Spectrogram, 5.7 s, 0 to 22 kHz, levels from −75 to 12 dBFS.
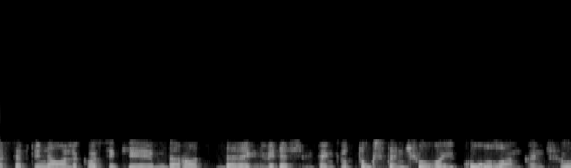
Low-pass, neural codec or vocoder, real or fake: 3.6 kHz; codec, 16 kHz, 16 kbps, FreqCodec, smaller model; fake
